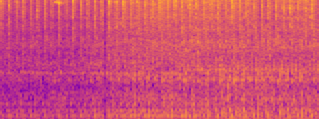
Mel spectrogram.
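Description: A snowblower engine runs loud and close with a steady, throbbing idle that shifts to a fuller, continuous roar about a second in, as the auger drive is engaged.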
